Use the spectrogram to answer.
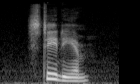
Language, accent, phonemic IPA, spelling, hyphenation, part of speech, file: English, US, /ˈsteɪ.di.əm/, stadium, sta‧di‧um, noun, En-us-stadium.ogg
- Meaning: 1. A venue where sporting events are held 2. An Ancient Greek racecourse, especially, the Olympic course for foot races 3. Synonym of stadion, a Greek unit of length equivalent to about 185 m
